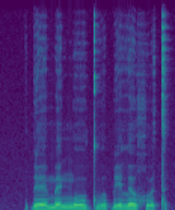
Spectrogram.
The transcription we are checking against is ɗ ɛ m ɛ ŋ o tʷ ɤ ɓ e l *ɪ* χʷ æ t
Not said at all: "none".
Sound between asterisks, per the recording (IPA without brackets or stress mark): ə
